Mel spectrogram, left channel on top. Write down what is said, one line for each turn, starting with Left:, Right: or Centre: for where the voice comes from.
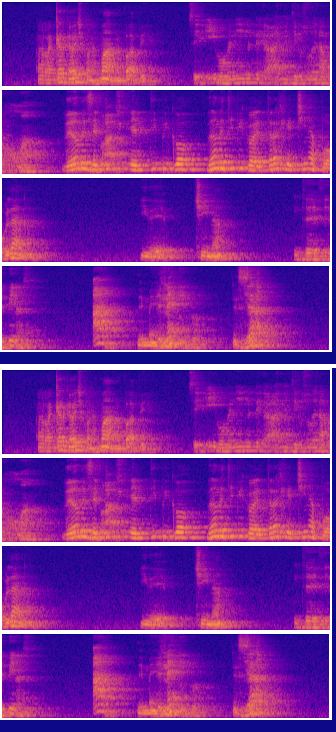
Centre: Arrancar cabello con las manos, papi.
Left: Sí, y vos venís y le pegáis, mentiroso de la broma.
Centre: ¿De dónde es
Left: Qué
Centre: el
Left: falso.
Centre: típico, el típico, de dónde es típico el traje china poblana? Y de China,
Left: De Filipinas. Ah,
Centre: de México,
Left: de México.
Centre: qué
Left: Ya.
Centre: sé yo.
